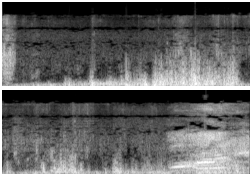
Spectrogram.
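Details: A Labrador/Golden Retriever coming out of a swampy lake chokes and gags, making a run of deep, irregular gagging grunts and gulping throat noises.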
